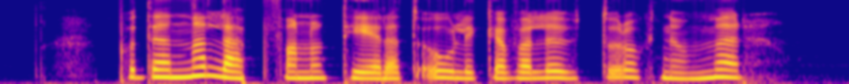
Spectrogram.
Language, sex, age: Swedish, female, 23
